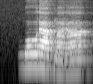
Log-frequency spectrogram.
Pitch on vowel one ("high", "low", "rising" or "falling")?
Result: high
